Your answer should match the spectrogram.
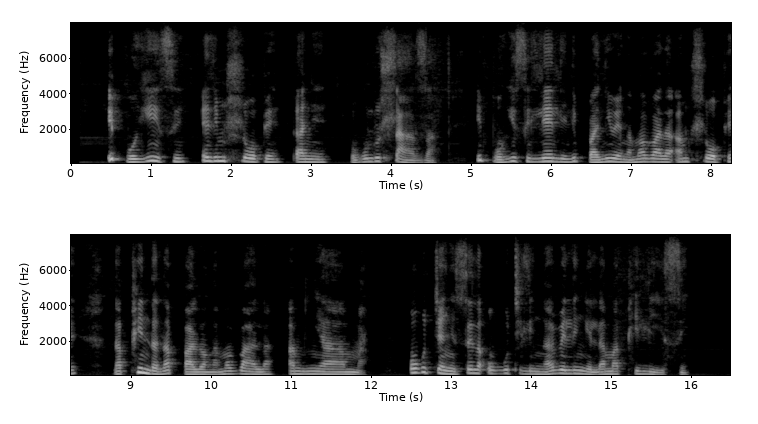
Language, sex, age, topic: North Ndebele, female, 18-24, health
